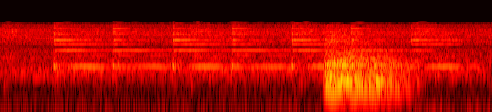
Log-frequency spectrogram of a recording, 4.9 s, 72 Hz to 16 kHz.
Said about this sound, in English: the 611 steam excursion is approaching the station. Please be ready to board.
